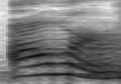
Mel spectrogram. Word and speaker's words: hour: but its pronunciation is hour, which is started from O. It begins with H, which is consonant, but the pronunciation started from O because H remains silent.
